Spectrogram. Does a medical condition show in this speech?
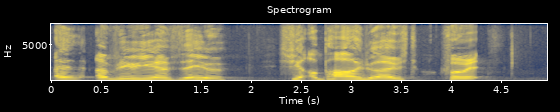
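Yes: cerebral palsy; birth oxygen loss.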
